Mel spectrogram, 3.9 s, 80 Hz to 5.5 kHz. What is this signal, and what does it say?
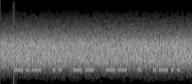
Morse code, heard as a keyed tone, about 20 wpm, 530 Hz. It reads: KIMMEL
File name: daily / 18wpm noise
